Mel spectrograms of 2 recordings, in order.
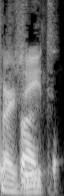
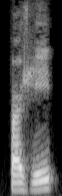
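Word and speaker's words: Fargeat: It's definitely French. I think it's Farjit. Farjit.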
